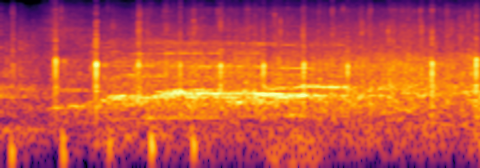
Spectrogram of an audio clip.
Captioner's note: cheers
